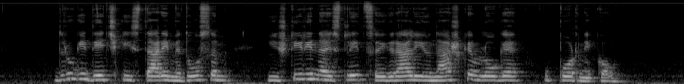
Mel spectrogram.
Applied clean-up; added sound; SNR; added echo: none; none; none; none.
